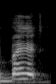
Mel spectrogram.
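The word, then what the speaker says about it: בּ: So the bet phonetically is going to be B, B, like when you say boy.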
